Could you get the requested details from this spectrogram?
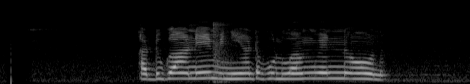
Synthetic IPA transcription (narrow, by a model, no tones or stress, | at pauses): aɖuɡaːneːminijaʈəpuluʋaŋʋenːəoːnə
